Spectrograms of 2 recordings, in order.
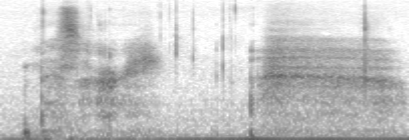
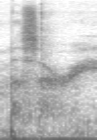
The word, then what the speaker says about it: Missouri: And then I'm like, let me just spend 20 minutes in Missouri. Or as people from Missouri say, Missouri.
